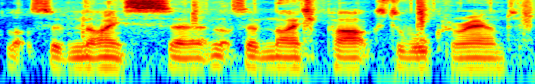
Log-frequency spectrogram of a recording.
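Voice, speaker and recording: A man with a fairly low voice chats off the cuff while out walking. He muses and gives his opinions freely, with the odd mild swear word. Faint outdoor noise sits behind him. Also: completely flat delivery, moderate pace. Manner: musing, opinionated, mildly sweary. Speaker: vlogger. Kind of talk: casual rambling walk-and-talk monologue. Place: outdoors, walking suburban riverside streets. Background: outdoor ambience.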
